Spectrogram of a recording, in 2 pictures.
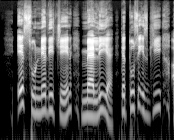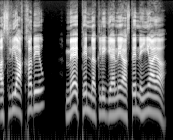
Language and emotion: Dogri, angry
